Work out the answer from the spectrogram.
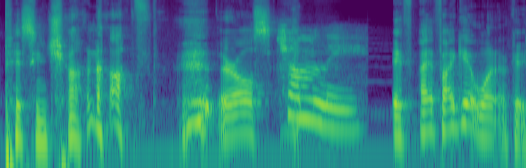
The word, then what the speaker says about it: Cholmondeley: Chumley.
